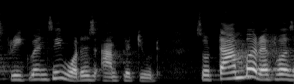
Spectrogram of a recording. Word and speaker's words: timbre: We pronounce it as timbre.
